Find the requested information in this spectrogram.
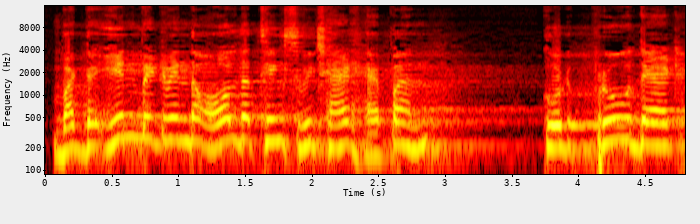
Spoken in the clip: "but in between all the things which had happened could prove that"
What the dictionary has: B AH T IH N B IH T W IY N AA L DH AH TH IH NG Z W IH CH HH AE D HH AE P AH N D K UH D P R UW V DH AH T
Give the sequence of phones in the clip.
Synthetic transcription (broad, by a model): B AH T IH N B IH T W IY N AA L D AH T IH NG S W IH CH HH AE D HH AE P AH N D K UH D P R UW V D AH T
